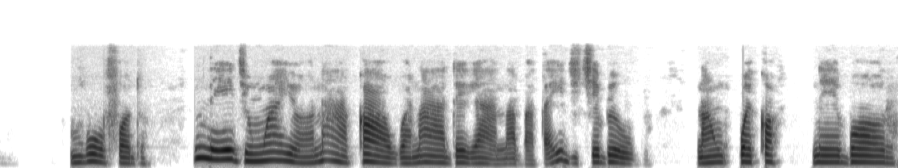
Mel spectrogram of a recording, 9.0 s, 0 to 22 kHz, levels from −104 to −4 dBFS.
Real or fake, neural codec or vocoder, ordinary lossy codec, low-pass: real; none; none; 7.2 kHz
